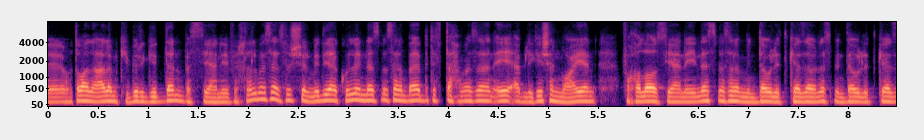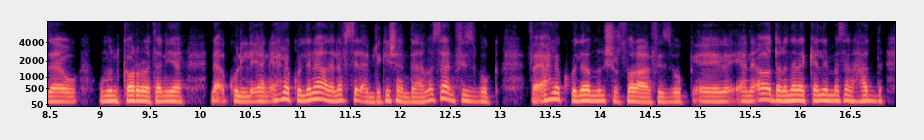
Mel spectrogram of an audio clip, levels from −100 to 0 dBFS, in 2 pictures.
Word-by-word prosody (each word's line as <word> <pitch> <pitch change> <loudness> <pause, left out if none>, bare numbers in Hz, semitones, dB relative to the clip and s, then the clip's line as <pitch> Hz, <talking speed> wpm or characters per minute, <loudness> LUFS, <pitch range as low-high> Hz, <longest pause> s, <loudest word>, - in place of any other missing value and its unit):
هو 120 - -4
طبعًا 145 +3 +3
العالم 135 +1 +2
كبير 130 +2 -2
جدًا 130 +4 -1
بس 125 -1 -8
يعني 120 -1 -1
في 125 - -8
خلال 155 +8 -3
مثلًا 185 0 0
السوشيال 155 -3 -3
ميديا 155 +4 +2
كل 155 +3 -1
الناس 155 -1 0
مثلًا 160 0 0
بقت 155 +1 +1
بتفتح 145 -1 -5
مثلًا 145 -1 -1
إيه 145 -1 +1
أبلكيشن 135 +4 -2
معين، 130 +3 0 0.3
فخلاص 130 -1 +3
يعني 125 -1 -1
الناس 145 +3 -2
مثلًا 145 0 +1
من 120 -3 -2
دولة 130 0 +2
كذا 130 0 +2
وناس 130 +1 -3
من 125 - -3
دولة 125 0 0
كذا 130 0 +1
و 125 +1 -2 0.2
ومن 145 +1 +2
قارة 145 0 +5
تانية، 135 +1 +1 0.3
لأ - - 0
كل 135 -2 -1
يعني 135 +1 -1
إحنا 185 +4 +3
كلنا 165 +3 +2
على 155 -6 +2
نفس 155 0 -2
الأبليكيشن 125 +2 -2
ده. 125 - -2
يعني 125 +5 -2
مثلًا 180 +3 +1
فيسبوك 135 -4 -5 0.3
فإحنا 180 +4 +2
كلنا 155 -3 +3
بننشر 145 -2 -2
صور 135 +3 +2
على 120 - +3
الفيسبوك 125 +1 -5
آآ، - - -9
ي 130 0 0
يعني 140 +1 -3
أقدر 165 -4 +2
إن 150 - +3
أنا 155 - +5
أكلم 150 +1 +1
مثلًا 150 -1 0
حد 145 0 -2
140 Hz, 225 wpm, -23 LUFS, 130-150 Hz, 0.3 s, قارة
